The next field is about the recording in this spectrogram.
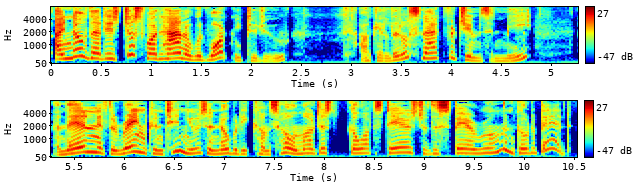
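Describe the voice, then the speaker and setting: Young woman, played by a female narrator, plucky, chatty, animated pitch, dry close recording, storybook dialogue. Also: a little fast, no echo. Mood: resolute. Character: young woman, sensible, plucky, chatty, flustered when cornered. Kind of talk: audiobook character dialogue.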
